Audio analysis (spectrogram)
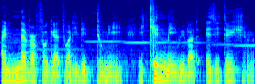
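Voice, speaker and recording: Gravelly French-accented man streaming a game. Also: on the low side, level tone, brisk, a little mellow, soft background music. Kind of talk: live let's play, reading game text aloud and commenting.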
